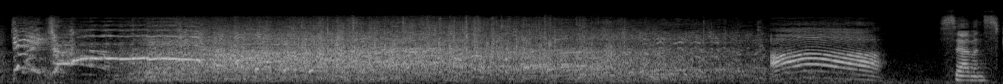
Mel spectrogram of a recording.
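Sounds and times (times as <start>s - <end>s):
high-pitched yell: 0.1s - 2.1s
audience applauding: 1.2s - 7.7s
audience laughing: 1.2s - 7.7s.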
